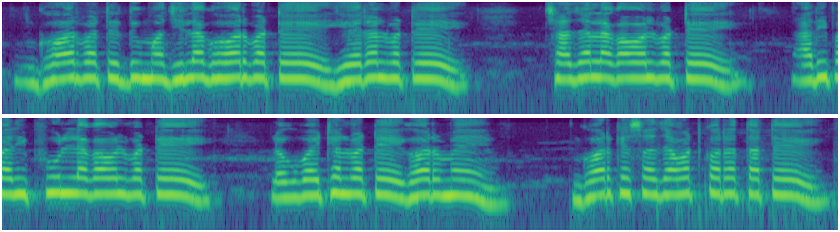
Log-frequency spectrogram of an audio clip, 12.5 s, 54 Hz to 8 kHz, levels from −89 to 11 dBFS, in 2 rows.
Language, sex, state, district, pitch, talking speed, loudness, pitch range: Bhojpuri, female, Bihar, East Champaran, 265 Hz, 125 wpm, -13 LUFS, 245-270 Hz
